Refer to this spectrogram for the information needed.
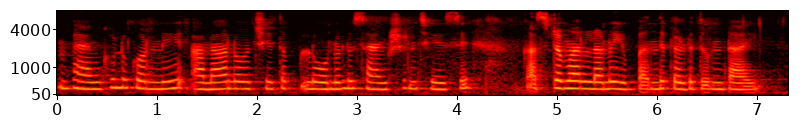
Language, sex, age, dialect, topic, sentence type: Telugu, female, 25-30, Utterandhra, banking, statement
